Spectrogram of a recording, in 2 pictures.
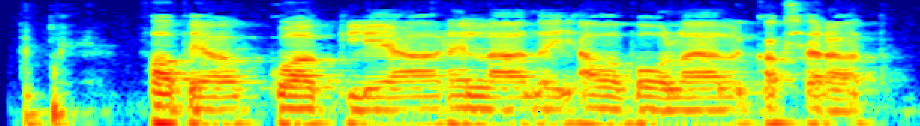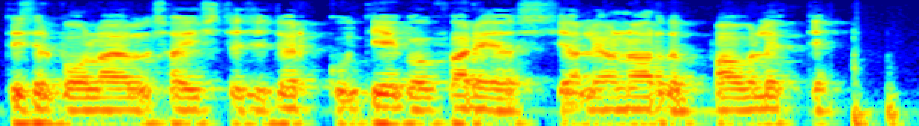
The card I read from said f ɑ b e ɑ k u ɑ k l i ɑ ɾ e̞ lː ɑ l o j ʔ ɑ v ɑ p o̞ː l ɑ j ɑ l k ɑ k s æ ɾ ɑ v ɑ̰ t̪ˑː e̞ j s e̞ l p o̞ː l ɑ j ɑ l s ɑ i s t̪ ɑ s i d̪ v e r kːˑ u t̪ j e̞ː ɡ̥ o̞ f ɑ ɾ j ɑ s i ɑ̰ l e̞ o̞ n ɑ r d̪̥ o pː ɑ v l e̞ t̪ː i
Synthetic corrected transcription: f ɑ b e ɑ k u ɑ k l i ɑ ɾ e̞ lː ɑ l ɤ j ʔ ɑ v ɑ p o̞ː l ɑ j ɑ l k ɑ k s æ ɾ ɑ v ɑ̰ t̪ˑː e̞ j s e̞ l p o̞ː l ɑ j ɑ l s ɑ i s t̪ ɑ s i d̪ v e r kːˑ u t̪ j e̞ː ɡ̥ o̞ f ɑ ɾ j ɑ s j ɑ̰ l e̞ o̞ n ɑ r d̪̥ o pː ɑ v l e̞ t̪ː i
